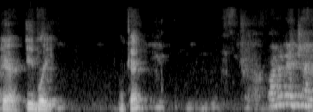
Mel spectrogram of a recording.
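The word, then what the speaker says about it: עברי: Yeah. Is how you say Hebrew in Hebrew.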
